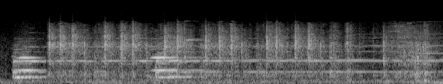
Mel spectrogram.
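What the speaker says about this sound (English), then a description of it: "Can I use the typewriter for a moment?" Rapid, uneven keystrokes clatter on a typewriter up close, a quick run of sharp taps with a brief carriage ring or bell-like tone early on and a short pause before the typing resumes.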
